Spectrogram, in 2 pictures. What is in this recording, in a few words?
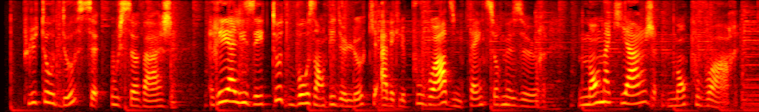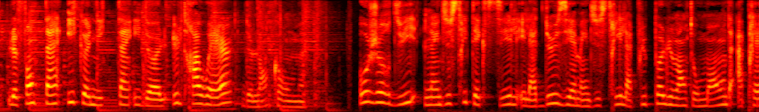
French Canadian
